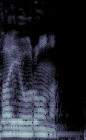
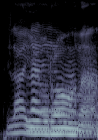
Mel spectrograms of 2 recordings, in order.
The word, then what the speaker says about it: La Llorona: Ayrıca Guatemala'nın adayı da yanlış da telaffuz etmek istemiyorum. La Llorona. – İzledim. La Llorona. La Llorona. Öyleymiş yani. Öğrendim. Ben de öğrendim. La Llorona.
